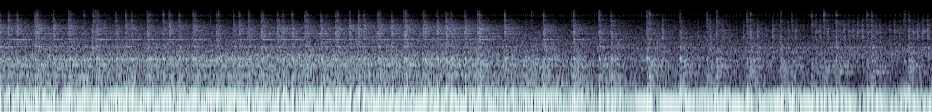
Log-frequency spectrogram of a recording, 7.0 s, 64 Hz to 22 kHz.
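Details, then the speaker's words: Arctic Cat Puma Deluxe 340 snowmobile, sat about 10 years, after filling carb float bowl; loud steady two-stroke burble running cleanly; owner suspects tank supply problem, pressurizing tank gets fuel to bowl. "up. We got a running sled."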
